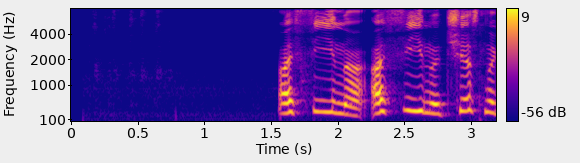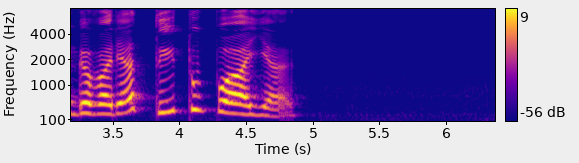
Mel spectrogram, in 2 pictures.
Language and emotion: Russian, angry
